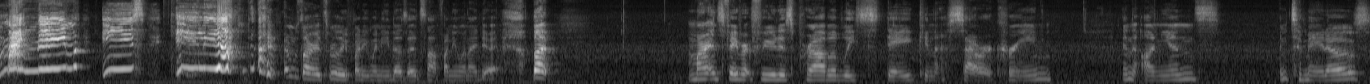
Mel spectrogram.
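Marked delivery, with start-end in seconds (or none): 0.0-2.8 put-on very high, very loud, shrill, booming, slow, drawn-out grandpa voice. Retelling a friend's impression of his grandpa introducing himself, imitating Elia's high-pitched voice. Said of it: "a hearing problem and a really high pitched voice".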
